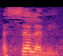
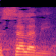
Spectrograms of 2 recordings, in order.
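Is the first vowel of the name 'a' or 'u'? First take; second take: a; a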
